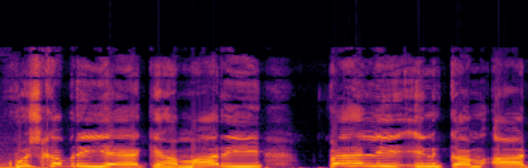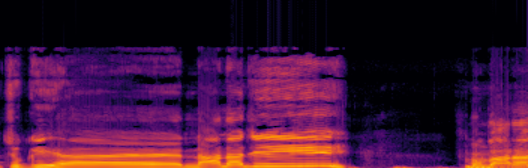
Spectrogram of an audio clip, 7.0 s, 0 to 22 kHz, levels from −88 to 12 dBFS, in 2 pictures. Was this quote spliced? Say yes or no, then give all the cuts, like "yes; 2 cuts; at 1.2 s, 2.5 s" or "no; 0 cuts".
no; 0 cuts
